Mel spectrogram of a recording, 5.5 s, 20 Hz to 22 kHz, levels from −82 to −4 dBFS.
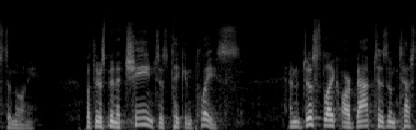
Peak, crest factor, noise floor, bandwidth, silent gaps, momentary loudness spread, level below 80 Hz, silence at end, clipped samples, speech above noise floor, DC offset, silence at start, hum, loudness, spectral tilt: -18 dBFS; 20 dB; -72 dBFS; 17 kHz; none; 16 LU; -70 dBFS; 0 s; under 0.1%; 35 dB; under 0.1%; 0 s; none; -37 LUFS; -6 dB/octave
